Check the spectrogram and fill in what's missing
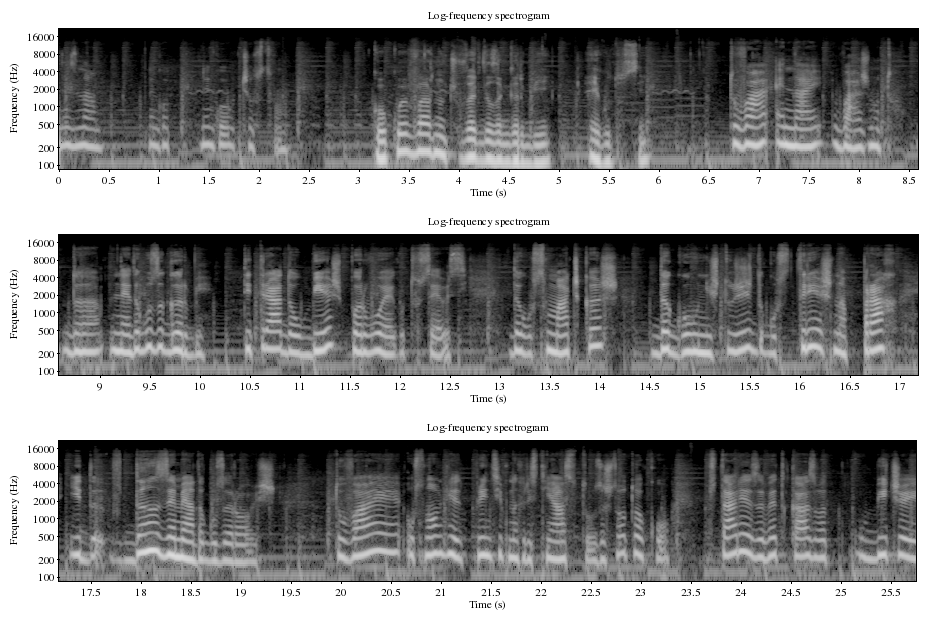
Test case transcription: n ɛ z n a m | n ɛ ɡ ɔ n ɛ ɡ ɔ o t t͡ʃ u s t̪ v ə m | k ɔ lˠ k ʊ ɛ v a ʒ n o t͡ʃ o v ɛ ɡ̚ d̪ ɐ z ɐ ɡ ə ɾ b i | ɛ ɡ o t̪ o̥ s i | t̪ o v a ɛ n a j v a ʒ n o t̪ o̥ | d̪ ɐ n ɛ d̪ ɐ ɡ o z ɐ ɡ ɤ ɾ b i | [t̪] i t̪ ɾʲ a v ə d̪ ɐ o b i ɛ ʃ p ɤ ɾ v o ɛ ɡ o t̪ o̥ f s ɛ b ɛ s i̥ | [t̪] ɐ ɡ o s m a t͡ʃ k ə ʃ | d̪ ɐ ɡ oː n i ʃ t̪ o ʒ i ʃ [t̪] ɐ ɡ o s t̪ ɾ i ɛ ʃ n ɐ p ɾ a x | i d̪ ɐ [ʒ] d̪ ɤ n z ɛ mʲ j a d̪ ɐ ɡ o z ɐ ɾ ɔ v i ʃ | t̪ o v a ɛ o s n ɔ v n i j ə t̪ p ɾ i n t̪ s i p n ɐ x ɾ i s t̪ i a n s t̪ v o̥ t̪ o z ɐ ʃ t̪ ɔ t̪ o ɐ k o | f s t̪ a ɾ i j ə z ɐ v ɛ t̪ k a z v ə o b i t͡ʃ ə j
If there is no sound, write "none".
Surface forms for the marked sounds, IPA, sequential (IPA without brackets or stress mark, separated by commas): t̪, d̪, d̪, v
